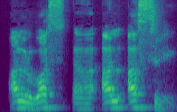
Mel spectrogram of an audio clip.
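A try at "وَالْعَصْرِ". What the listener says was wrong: ওয়াল, ওয়াও জবর ওয়া। সূরার নামও আল আসর। ওয়াও হচ্ছে তো এটার আয়াতের অংশ, এটা সূরার নাম না।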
